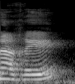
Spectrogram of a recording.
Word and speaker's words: arrêt: bonito, que es el arrête. Literalmente así se escribe arrête, pero en francés se pronuncia diferente, se pronuncia arrêt.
